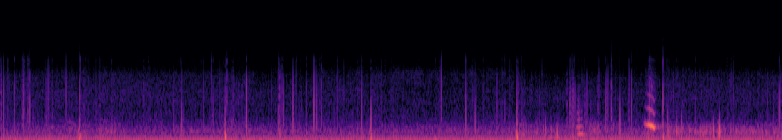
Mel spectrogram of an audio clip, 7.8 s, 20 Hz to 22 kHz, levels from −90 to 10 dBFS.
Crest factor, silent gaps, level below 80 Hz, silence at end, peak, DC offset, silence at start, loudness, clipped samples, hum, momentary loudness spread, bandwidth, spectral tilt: 22 dB; none; -42 dBFS; 0 s; -16 dBFS; under 0.1%; 0 s; -39 LUFS; under 0.1%; none; 11 LU; 4.3 kHz; -10.5 dB/octave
